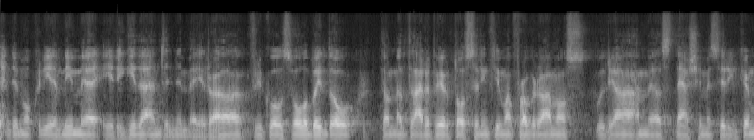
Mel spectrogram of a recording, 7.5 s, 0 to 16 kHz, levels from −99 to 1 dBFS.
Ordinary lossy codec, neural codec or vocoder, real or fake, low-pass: AAC, 64 kbps; codec, 16 kHz in and 24 kHz out, 0.6 kbps, FocalCodec, streaming, 2048 codes; fake; 10.8 kHz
